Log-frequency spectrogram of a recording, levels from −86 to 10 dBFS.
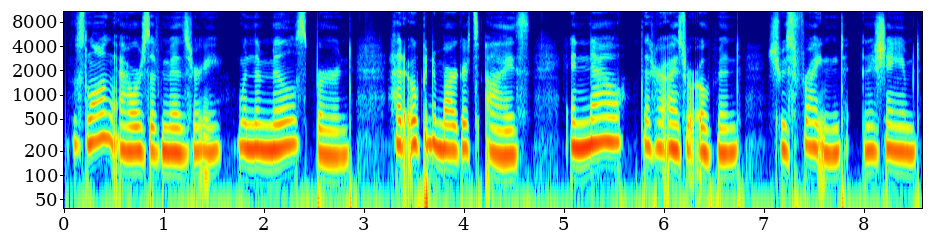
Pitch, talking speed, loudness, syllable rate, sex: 215 Hz, 175 wpm, -16 LUFS, 5.7 syllables/s, female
